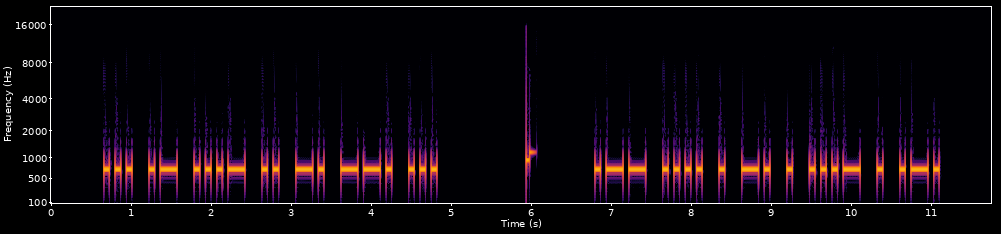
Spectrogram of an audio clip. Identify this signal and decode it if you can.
Morse code, heard as a keyed tone, about 17 wpm, 700 Hz. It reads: SAVINGS WHENEVER
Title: Sentences from Top 1200 Words - New Word Drill - 17wpm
